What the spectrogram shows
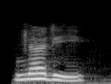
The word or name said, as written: nuddy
